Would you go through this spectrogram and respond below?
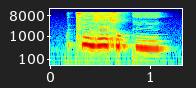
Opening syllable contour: falling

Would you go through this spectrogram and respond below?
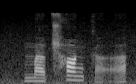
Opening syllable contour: high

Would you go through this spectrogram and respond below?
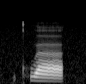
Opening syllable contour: low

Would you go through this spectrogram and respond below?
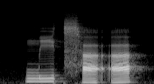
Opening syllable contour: high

